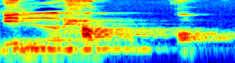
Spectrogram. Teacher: Jadi ini qalqalah pada lafaz th bilhaqqo. Jadi ditahan dulu haqqo baru dikeluarkan karena ada tasdidnya di situ.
